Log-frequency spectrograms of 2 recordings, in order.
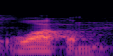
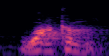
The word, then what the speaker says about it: Wacom: she said it right the wacom tablet and by the way that is the correct way to say i know everybody bust my butt something about saying nikon wrong but i'm never going to change that mostly it's the nikon is it is the proper way to say it but uh when i was actually at the photo expo a couple years ago i talked to the guy and it's wacom wacom is the right way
